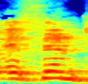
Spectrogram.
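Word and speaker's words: ascent: और भी है, जैसे यहां पर है इसको एसेंट, क्या बोलते हैं, एसेंट, एसेंट नहीं बोलेंगे, इसको क्या बोलेंगे, सी को हटा दो, सी को हटाने के बाद हमको क्या बचेगा, SECENT, सेंट।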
